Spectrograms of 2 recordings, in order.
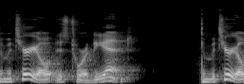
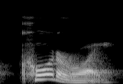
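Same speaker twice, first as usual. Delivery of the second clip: corduroy, weight on the first syllable cor. Explaining a word's pronunciation when asked: stress on first syllable of corduroy. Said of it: "The stress is on the first syllable".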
